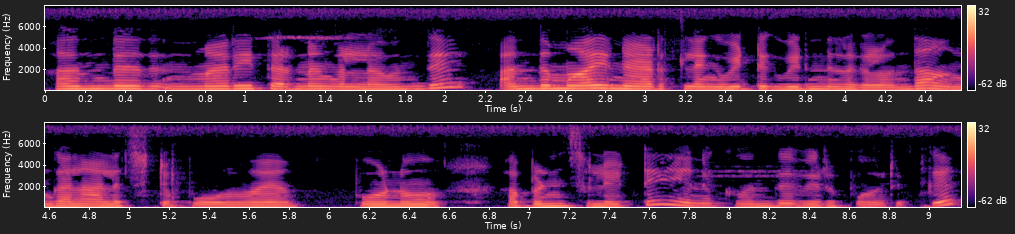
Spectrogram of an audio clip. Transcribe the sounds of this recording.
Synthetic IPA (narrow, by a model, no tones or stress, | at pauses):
ɐnd̪ɐmaːd̪ɾit̪ɐɾɳɐŋɡɐɭɪlɐʋɐnd̪ɯʔɐnd̪ɐmaːd̪ɾineːɽɐt̪ːɪlɐɛŋɡɐʋiːʈːɯkːɯʋɪɾɪnd̪ɪnɐɾɣɐɭʋɐnd̪aɐŋɡɐlãːɐɭɐt͡ʃːɪ̥ʈːɯpoːʋẽ | poːɳʊ̃ɐp̬ːɐɽɪnːɯsɔlːɪʈːɯɛnɐkːɯʋɐnd̪ɯʋɪɾɯpːõɪɾɯkːɯ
